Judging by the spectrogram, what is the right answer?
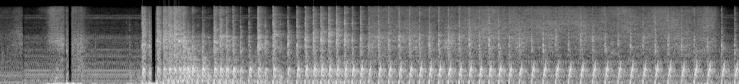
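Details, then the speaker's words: Yamaha Lagenda motorcycle after restoring ignition spark (previously no spark, wouldn't start), running with exhaust removed: cranks, catches and settles into a loud open-pipe idle with steady, evenly spaced pops; no misfire, firing normally. "Kalau dengar bunyi enjin dia dalam keadaan dia tak ada exhaust, bunyi motor ni senyap."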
